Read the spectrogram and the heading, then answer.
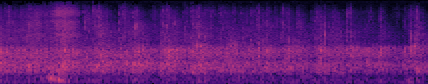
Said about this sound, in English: Let's applaud him for his victory and his glory and his power. Come on, guys.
